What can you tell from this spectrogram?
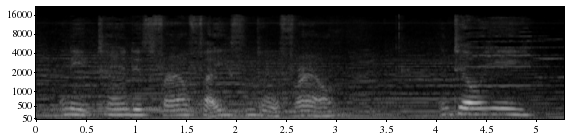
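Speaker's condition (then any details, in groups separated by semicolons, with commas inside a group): Cerebral palsy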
